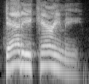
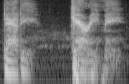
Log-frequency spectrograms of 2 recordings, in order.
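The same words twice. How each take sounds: First: Almost shouting. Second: Put-on hushed, halting child's whisper; whispered plea. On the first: Burned boy repeats the plea to his father, almost shouting. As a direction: call out the plea, just short of a shout. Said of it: "Almost shouting". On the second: Injured son to his father from beneath the bandages, whispered. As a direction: whisper it slowly, weakly from under bandages. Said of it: "he whispered". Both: A narrator's reading.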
